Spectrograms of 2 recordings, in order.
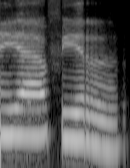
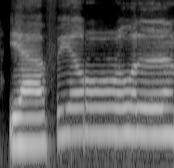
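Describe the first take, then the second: First: The r is light and the word stops. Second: The r is heavy and doubled, running on. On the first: The reading stops on this word. "kalau berhenti yauma yafir, fir tipis" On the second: The reading continues without stopping. "Kalau di wasol dia tebal"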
